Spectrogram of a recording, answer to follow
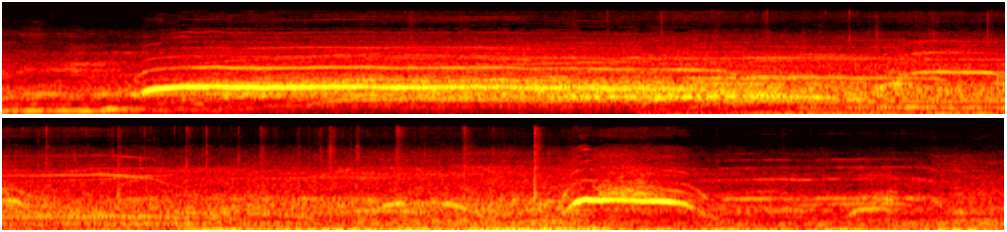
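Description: Concert crowd cheering, screaming and whooping, many voices overlapping, with one loud whoop near the end. A low steady rumble comes in about three seconds in.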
